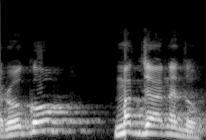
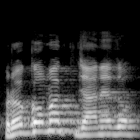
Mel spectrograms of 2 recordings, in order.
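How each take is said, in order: First: Slow روکو, break, مت جانے دو as one phrase; pause after روکو. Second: روکو مت as one phrase, break, جانے دو; pause after مت. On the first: Teacher contrasting two stops, pausing after روکو. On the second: Teacher contrasting two stops, pausing after روکو مت. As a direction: attach مت to روکو, then release جانے دو. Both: Shown as a demonstration. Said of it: "صرف stop کا فرق آ گیا".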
